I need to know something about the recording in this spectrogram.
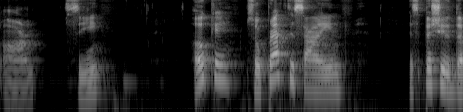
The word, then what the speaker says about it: عين: Okay, so practice ayn, especially the pronunciation. Do your best. Try to express disgust, or try to sound like a monster if you want. Just try to make that sound from your throat.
